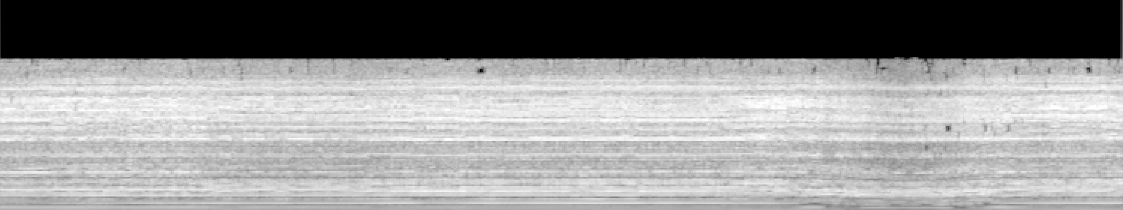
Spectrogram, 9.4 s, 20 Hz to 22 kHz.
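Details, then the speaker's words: 1980s Irvine 40 MkII ABC glow engine with twin-needle carb, 10x6 prop, 7% nitro and 20% oil fuel, on its first run: a high, buzzy steady note sags and briefly recovers. It is running rich and the needle needs leaning. "he's just running a little bit rich or a lot richer I'm just gonna take that needle in a bit"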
